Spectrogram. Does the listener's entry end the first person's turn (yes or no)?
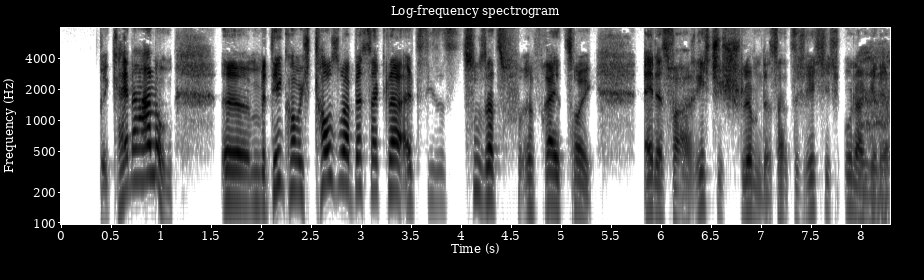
yes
